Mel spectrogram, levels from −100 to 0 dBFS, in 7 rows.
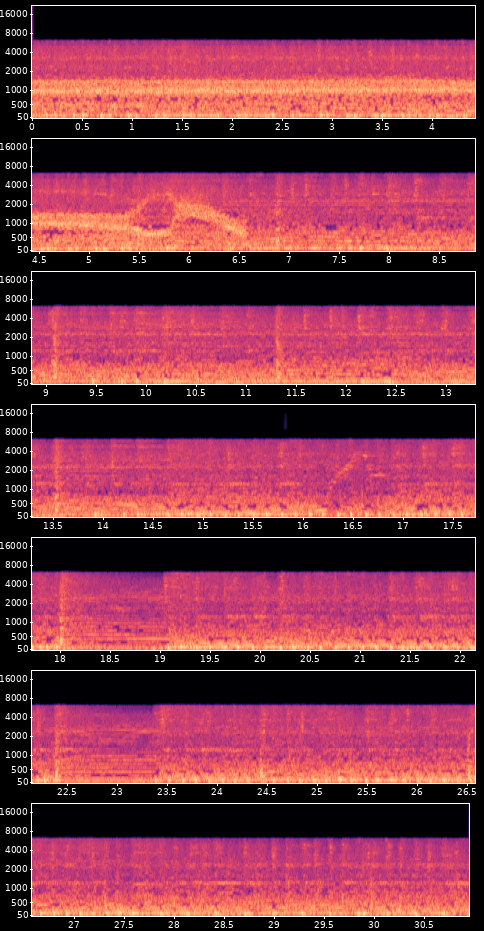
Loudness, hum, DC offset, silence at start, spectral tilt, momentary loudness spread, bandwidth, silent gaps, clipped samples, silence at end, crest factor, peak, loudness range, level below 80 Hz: -15 LUFS; none; under 0.1%; 0 s; -6.5 dB/octave; 6 LU; 6.4 kHz; none; under 0.1%; 0 s; 14 dB; 0 dBFS; 5 LU; -28 dBFS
